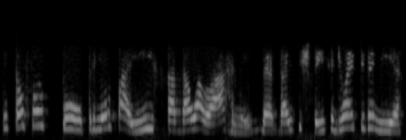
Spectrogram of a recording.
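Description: A woman's voice: on the high side, a little slow, dry recording. A woman, a history professor, explaining in an interview with many hesitant fillers. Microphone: telephone. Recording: tinny dry phone line.

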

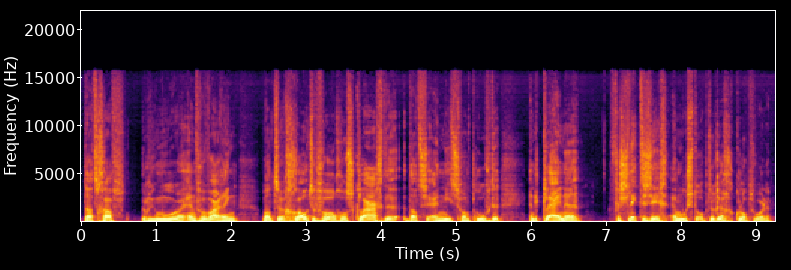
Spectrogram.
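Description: A man reading a children's story aloud as narrator, with expressive storytelling. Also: lowish voice, normal speed, husky. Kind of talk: audiobook reading.

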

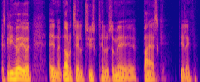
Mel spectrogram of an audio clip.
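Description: A man's voice: lowish voice, lively intonation, darkish tone, dry recording, studio quality. A man hosting a podcast, asking his guests curious questions. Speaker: podcast host. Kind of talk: interviewing guests.

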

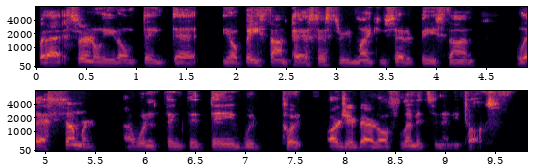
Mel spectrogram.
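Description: A man in casual sports talk who reports in a measured way on what his sources say. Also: medium pitch, fairly even intonation, dry recording, low-quality recording.

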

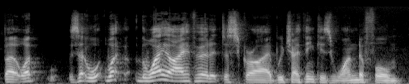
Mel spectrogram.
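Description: A man co-hosting a casual podcast chat, talking in animated bursts with mocking asides and frequent restarts. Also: mid-range voice, moderate pace. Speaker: podcast co-host, crypto commentator.

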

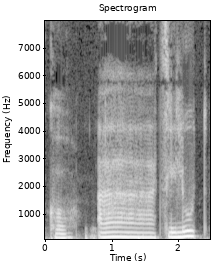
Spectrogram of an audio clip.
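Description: Woman guest, kinda low voice, slow and searching for words, dry close mic. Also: steady tone, darkish tone, dry recording. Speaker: podcast guest. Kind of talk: casual chat.

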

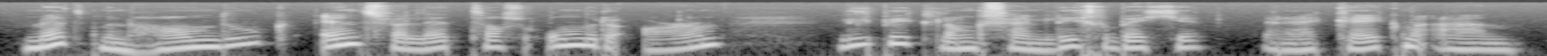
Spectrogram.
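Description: A woman reading a scripted erotic story aloud in an intimate, measured storytelling manner. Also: deep voice, animated, mellow, no room sound. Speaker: narrator.

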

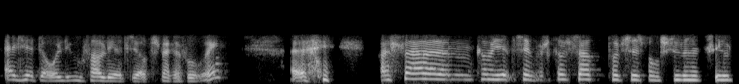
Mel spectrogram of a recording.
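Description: A woman's voice: mid-range voice, fairly even intonation, creaky. A woman in her fifties telling a long personal story on a call-in radio show, rambling, with many restarts and fillers. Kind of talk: casual phone-in storytelling. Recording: tinny phone line, dry.

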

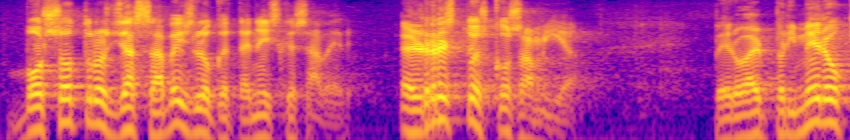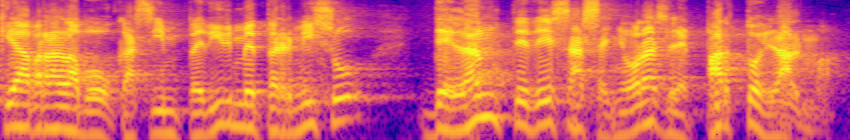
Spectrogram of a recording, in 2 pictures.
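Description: An actor with a Spanish accent playing a bossy, exasperated small-time gang leader in a comedy, commanding and irritable. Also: male voice, mid-range voice, big pitch swings, moderate pace, vocal fry, sharp tone, heavily acted. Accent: Spain.

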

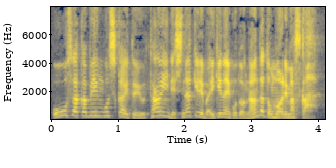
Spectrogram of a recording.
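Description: A man with a Kansai accent, hosting a podcast in casual talk, animated and quick to laugh while he quotes others. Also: very high-pitched. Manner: animated storytelling, laughing often, quoting others. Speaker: podcast host.

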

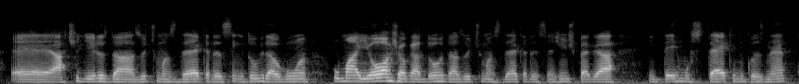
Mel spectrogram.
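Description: A man's voice: mid-range voice, a little mellow, lo-fi sound. A man, a sports editor telling football history with emphatic enthusiasm. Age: 30s. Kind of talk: sports commentary insert.

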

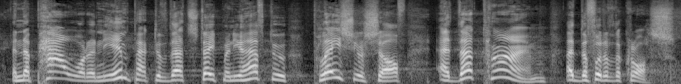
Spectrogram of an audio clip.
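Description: A man's voice: sits high, a bit bright, long reverb tail. A man preaching a sermon as pastor, emphatic and driving home points through repetition. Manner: emphatic preaching with repeated phrases.

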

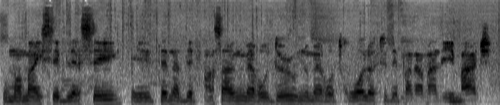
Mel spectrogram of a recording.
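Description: A Montreal man with a Quebec French accent answers interview questions as a hockey coach, hesitating and repeating words while he hunts for them. His voice is mid-range, his delivery flat, and he talks fast.

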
